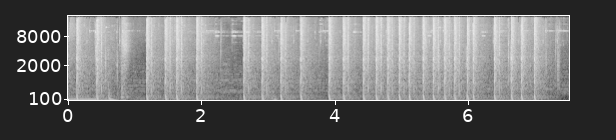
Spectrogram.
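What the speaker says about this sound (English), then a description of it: "Throw it into single fire for now. I'll show you what it looks like." An M4A1 rifle fired in single shots in Escape From Tarkov, a long series of sharp, loud reports, irregularly spaced at first and then coming in a quicker steady rhythm of taps.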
